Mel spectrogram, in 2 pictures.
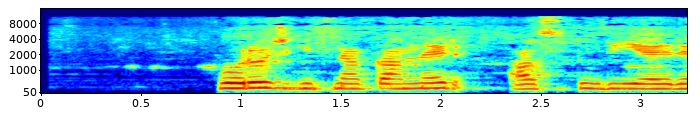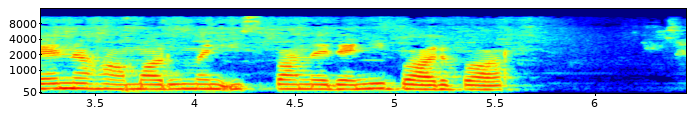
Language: Armenian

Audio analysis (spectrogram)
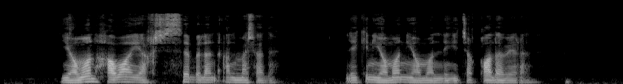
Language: Uzbek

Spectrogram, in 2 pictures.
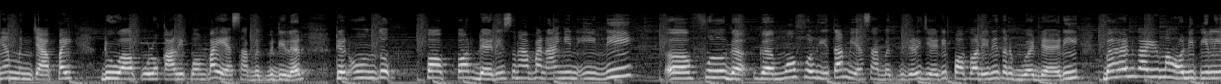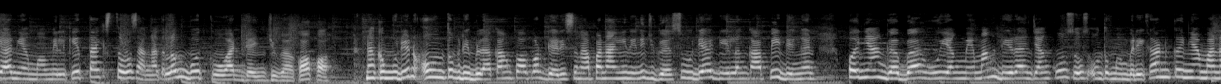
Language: Indonesian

